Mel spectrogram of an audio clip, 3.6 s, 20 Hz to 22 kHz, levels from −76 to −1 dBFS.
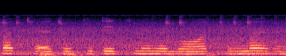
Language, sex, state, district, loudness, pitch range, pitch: Hindi, female, Bihar, Kaimur, -15 LUFS, 180-190 Hz, 185 Hz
